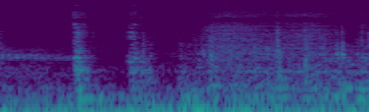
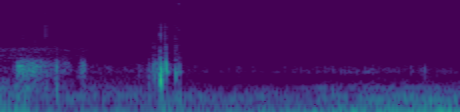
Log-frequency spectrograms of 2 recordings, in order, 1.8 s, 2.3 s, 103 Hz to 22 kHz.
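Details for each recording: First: Sony BDP-CX960 400-disc Blu-ray changer after stuck discs were removed, which had caused a loading fault and a bad noise: low motor hum with short mechanical whirs and clicks as the door drives shut, working normally again. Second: Sony BDP-CX960 400-disc Blu-ray changer, disc not loading: low continuous rough rumble with sharp clicks on power-up; loading mechanism grinding, cause not yet known.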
